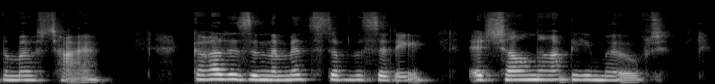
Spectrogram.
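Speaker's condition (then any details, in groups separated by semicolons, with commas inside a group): ALS; tongue fasciculations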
